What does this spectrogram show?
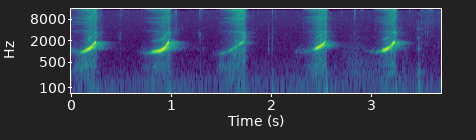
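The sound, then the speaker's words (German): A person whistles an imitation of a spotted crake's call: five short, sharply rising whistles at a steady, even pace, clear, with the third one softer. “Oder eben auch das Tüpfelzumpfhuhn, das dann auch so pfeift, so”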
